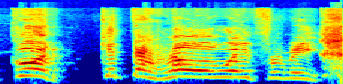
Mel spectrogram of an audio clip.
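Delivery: high, loud angry retort, re-enacted; screaming back. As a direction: act out yelling back at someone storming off. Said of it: "I'm screaming back at him".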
